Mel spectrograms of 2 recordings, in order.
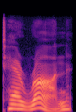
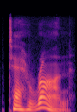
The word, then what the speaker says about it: Tehran: Some people say Tehran and others say Tehran. Both are acceptable in English, though Tehran is closer to the Persian pronunciation.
